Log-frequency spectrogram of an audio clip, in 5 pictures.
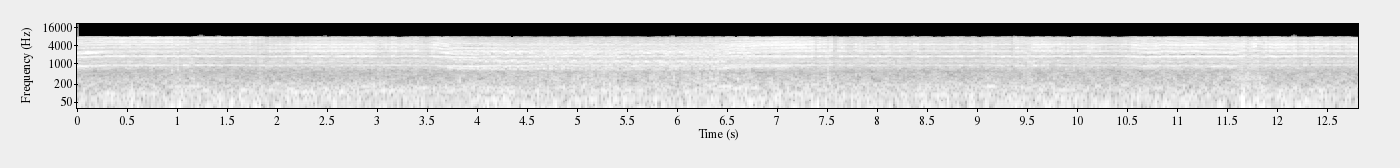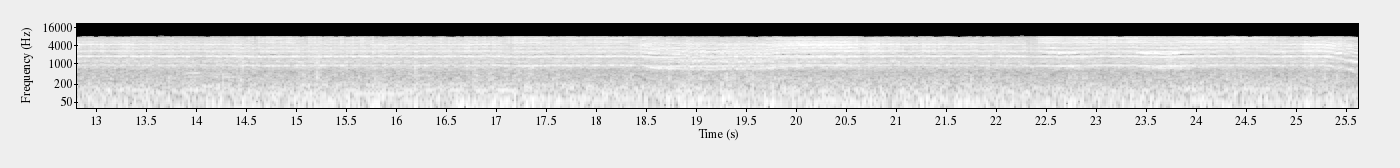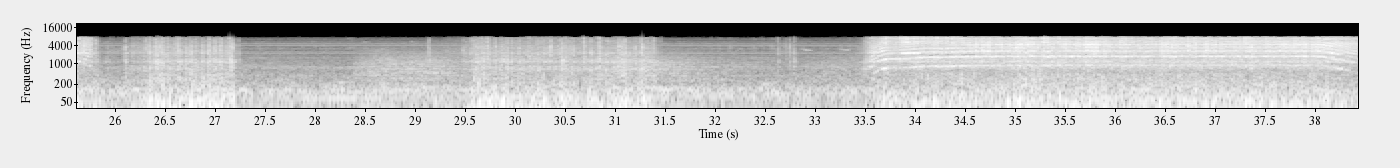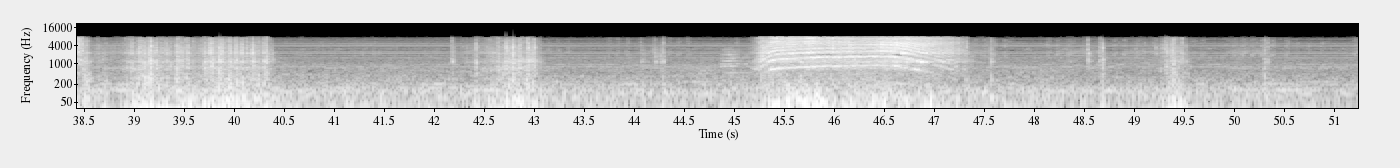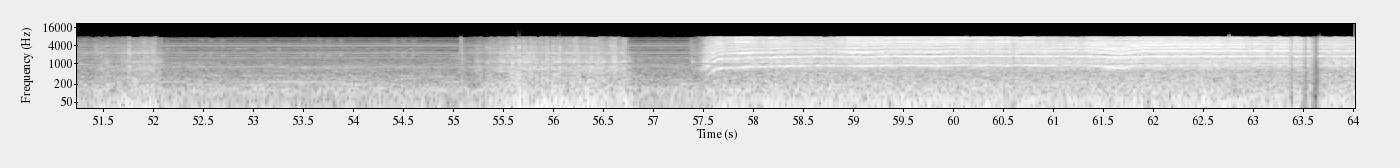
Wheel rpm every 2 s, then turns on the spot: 230, 230, 200, 220, 230, 230, 230, 230, 230, 210, 230, 220, 180, 20, 10, 30, 20, 220, 230, 70, 10, 10, 60, 100, 10, 10, 10, 10, 50, 210, 230, 230.
26-32 38-44 50-52 54-56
